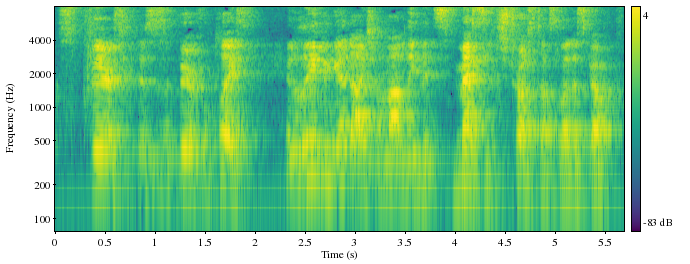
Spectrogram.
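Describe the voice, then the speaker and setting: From far off in a very echoey hall comes a man playing an old miser, shaken and pleading. His declaimed, trembling voice is bright and forceful, as in a staged Victorian ghost story. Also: high-pitched, fairly even intonation, normal speed. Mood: fearful pleading. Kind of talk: dramatic stage reading. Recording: echoey hall, far from mic, faint noise.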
